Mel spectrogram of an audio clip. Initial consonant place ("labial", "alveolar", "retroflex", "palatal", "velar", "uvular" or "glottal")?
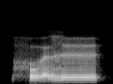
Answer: glottal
